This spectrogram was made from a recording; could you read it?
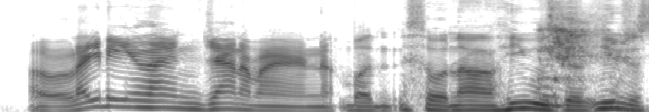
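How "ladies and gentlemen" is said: put-on penguin character voice. Recalling a wrestling announcement, saying ladies and gentlemen in a Paul Heyman penguin voice. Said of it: "with the penguin voice".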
